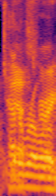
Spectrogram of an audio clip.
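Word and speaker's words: Tetairoa: So Teteroa. – Teteroa, yes, McMillan, yeah.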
